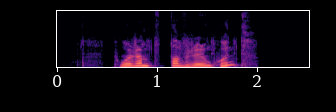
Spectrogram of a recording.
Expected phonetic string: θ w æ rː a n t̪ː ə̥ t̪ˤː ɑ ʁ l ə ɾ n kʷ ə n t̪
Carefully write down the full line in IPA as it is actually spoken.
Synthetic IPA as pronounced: θ w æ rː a m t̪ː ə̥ t̪ˤː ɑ v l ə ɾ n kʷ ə n t̪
